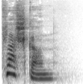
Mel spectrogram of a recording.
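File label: "flashgun", British English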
